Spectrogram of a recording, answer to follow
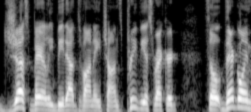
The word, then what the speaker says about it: Achane: So Tyreek Hill, Raheem Mostert, Devon Achane, I said it wrong again, but whatever, Devon Achane.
